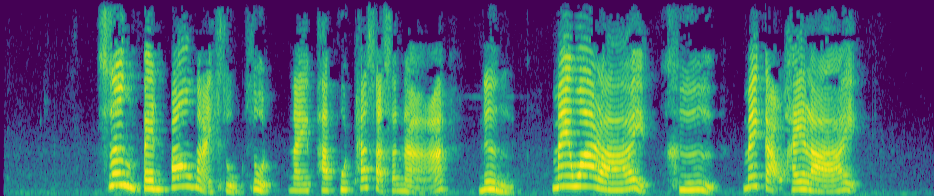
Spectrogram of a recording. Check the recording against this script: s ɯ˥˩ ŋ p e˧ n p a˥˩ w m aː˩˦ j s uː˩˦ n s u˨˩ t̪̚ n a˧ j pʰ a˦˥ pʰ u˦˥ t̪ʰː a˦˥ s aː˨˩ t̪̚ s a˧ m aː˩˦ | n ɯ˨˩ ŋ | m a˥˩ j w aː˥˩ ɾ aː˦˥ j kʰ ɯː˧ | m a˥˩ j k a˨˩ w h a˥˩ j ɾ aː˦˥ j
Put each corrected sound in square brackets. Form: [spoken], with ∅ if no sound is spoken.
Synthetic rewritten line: s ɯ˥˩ ŋ p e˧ n p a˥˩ w m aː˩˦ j s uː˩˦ [ŋ] s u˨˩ t̪̚ n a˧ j pʰ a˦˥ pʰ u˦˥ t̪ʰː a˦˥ s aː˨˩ t̪̚ s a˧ [n] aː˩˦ | n ɯ˨˩ ŋ | m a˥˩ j w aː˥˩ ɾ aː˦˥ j kʰ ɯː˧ | m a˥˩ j k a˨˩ w h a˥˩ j ɾ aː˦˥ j

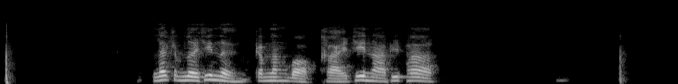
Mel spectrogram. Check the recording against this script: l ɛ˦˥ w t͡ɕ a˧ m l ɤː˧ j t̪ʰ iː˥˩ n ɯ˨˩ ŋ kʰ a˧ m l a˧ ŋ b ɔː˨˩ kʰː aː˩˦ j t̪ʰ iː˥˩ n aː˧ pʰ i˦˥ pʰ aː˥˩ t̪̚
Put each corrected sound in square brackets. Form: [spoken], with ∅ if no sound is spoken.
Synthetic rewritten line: l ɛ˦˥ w t͡ɕ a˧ m l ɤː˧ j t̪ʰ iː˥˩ n ɯ˨˩ ŋ [k] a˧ m l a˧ ŋ b ɔː˨˩ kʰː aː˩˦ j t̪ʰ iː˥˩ n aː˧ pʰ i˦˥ pʰ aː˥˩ t̪̚

